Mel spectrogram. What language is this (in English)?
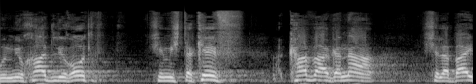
Hebrew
